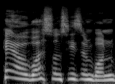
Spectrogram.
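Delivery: ordinary delivery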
